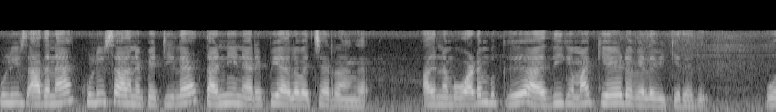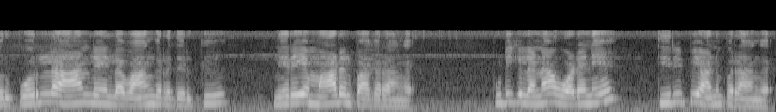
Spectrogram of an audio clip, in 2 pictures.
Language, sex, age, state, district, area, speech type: Tamil, female, 30-45, Tamil Nadu, Tiruvannamalai, rural, spontaneous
